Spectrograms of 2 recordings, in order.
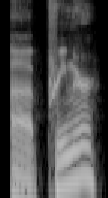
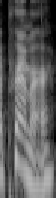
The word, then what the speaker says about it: Primer: capital yeah dude and I hope I'm saying it right premier oh yeah primer primer yep yep the premier outdoor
